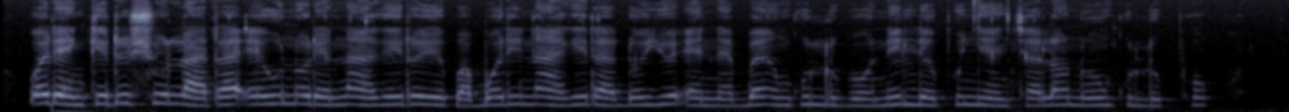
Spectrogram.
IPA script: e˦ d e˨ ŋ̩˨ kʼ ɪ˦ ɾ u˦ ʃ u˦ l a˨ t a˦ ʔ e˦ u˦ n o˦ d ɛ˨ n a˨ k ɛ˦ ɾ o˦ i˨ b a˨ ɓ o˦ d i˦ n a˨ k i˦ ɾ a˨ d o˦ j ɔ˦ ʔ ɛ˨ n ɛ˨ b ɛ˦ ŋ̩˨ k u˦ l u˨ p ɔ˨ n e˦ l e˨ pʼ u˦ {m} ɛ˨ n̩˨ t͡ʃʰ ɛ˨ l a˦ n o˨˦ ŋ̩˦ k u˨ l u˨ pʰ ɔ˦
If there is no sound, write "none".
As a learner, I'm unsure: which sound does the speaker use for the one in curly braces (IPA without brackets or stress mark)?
ɲ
